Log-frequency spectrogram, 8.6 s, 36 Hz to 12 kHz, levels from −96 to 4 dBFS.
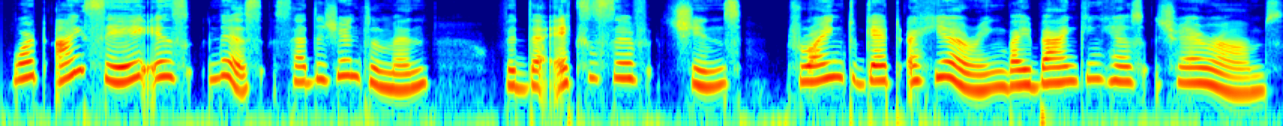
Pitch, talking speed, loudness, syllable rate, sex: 275 Hz, 155 wpm, -18 LUFS, 4.1 syllables/s, female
